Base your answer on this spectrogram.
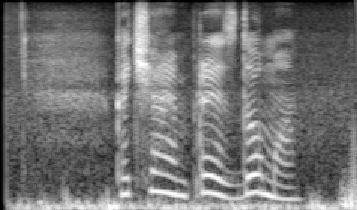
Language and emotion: Russian, positive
